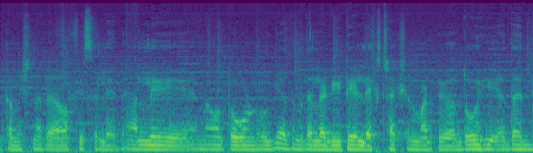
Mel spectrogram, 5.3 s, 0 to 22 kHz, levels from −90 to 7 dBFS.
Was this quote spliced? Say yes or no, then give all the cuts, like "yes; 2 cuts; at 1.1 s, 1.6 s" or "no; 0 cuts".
yes; 1 cut; at 1.2 s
